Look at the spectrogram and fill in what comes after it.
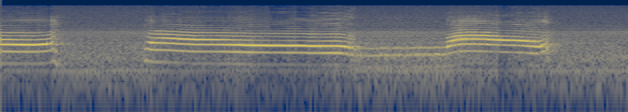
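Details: Indoor house cat waiting at the door, wanting to go back outside, gives a string of drawn-out tonal meows, a long level cry followed by a lower sagging one and a rising final meow.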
